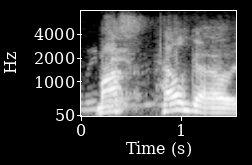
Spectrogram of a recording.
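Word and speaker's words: Mos Pelgo: out today what's up moss pelgo is salt you know p-e-l-g-o there's no silent s at the end of it and i was looking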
